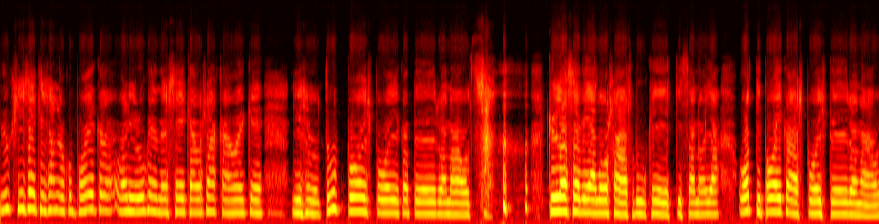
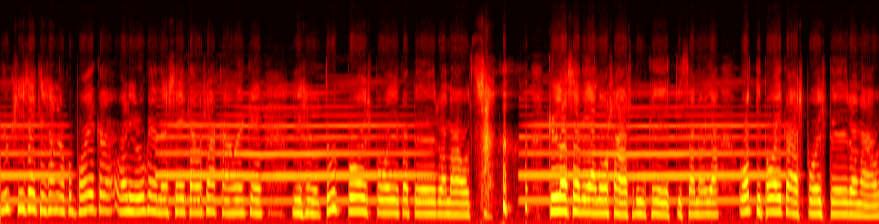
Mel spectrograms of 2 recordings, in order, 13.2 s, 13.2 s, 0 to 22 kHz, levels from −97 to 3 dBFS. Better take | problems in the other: first | background sound (Wind instrument, woodwind instrument); 10 dB below the speech

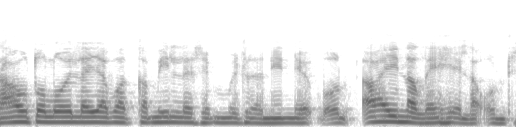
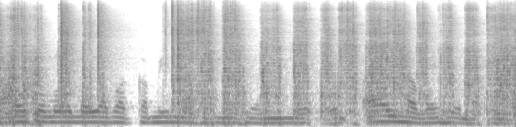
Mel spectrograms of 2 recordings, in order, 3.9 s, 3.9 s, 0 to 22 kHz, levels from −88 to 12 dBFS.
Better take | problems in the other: first | background sound (Tools); 4 dB above the speech

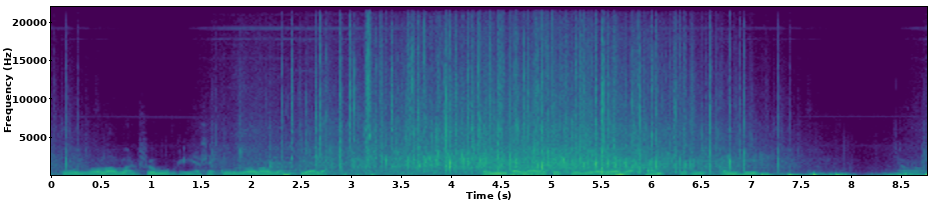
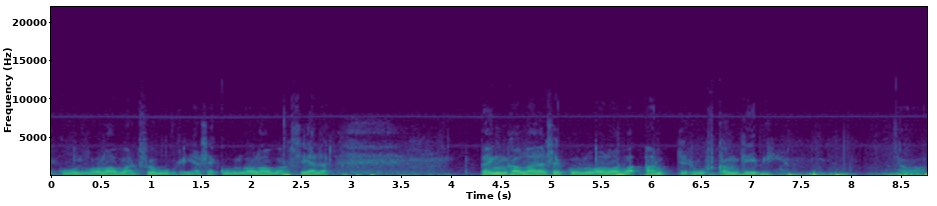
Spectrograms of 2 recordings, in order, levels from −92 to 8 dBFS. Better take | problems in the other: second | background sound (Applause); 1 dB below the speech

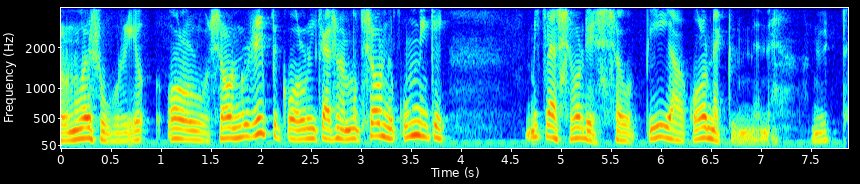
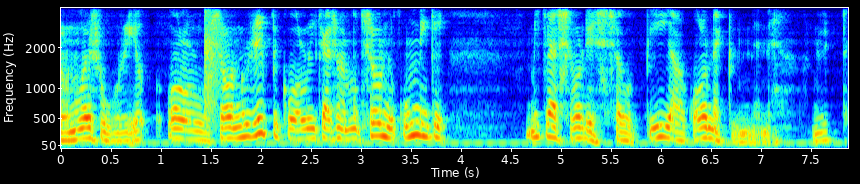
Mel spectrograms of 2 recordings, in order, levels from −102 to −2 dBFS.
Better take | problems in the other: first | background sound (Clapping); 18 dB below the speech // room echo; dies away in 0.2 s

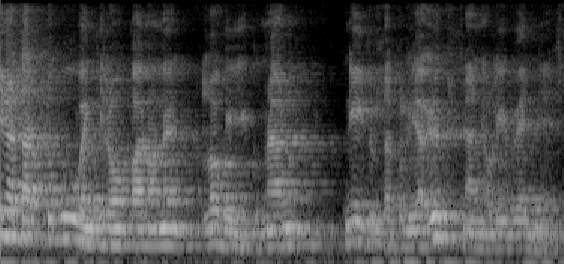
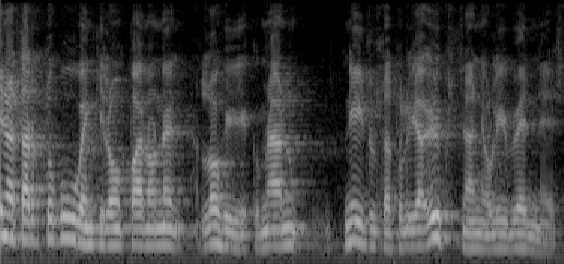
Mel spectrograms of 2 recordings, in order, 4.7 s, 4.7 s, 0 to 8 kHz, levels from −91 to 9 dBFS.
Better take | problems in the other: second | noise reduction (neural separator model SepFormer DNS4)

